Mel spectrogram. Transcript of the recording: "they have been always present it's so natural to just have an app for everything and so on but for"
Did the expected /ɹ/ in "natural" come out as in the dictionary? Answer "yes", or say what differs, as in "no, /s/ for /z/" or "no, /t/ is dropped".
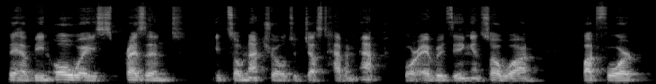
yes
